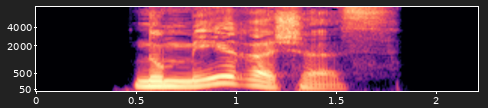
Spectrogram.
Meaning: strong/mixed nominative/accusative neuter singular of nummerisch
- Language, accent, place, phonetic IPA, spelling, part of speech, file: German, Germany, Berlin, [ˈnʊməʁɪʃəs], nummerisches, adjective, De-nummerisches.ogg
